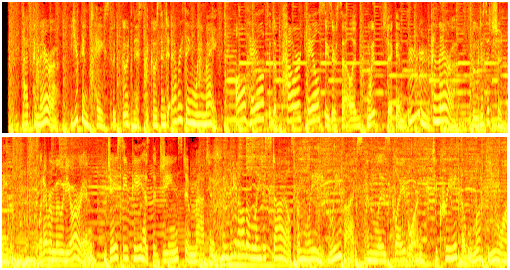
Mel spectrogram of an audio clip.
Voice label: Commercial, Female Voice Over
